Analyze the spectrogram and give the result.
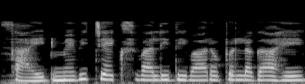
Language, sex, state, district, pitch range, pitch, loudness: Hindi, female, Madhya Pradesh, Dhar, 195-215 Hz, 200 Hz, -15 LUFS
